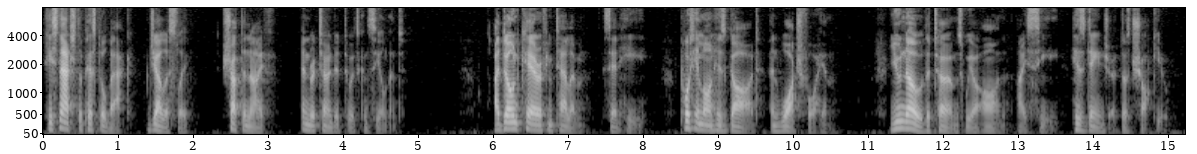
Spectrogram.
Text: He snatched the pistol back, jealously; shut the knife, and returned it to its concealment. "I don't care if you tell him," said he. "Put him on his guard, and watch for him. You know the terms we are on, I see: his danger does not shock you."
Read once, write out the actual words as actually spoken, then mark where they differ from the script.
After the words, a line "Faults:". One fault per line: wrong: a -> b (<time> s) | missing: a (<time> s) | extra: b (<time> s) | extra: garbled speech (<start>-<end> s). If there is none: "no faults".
He snatched the pistol back, jealously; shut the knife, and returned it to its concealment. "I don't care if you tell him," said he. "Put him on his guard, and watch for him. You know the terms we are on, I see: his danger does shock you."
Faults:
missing: not (14.5 s)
